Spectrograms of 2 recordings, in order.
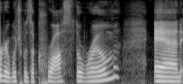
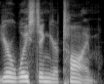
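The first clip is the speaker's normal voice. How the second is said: put-on loud voice through clenched teeth. Retelling what a man's voice said on an investigation recording: imitating a loud clenched-teeth voice. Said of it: "he says it just like that and almost as loud as that".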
